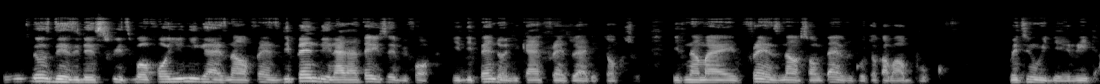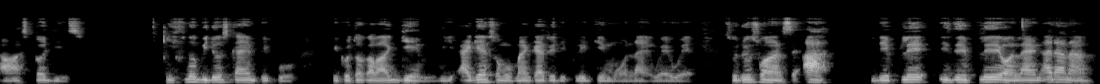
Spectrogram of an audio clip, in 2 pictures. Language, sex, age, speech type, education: Nigerian Pidgin, male, 15-29, spontaneous, secondary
